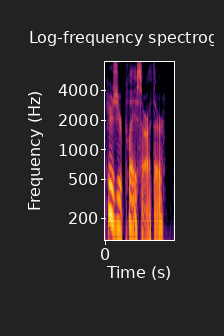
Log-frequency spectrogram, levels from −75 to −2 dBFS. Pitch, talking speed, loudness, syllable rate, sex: 170 Hz, 230 wpm, -19 LUFS, 7.8 syllables/s, female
